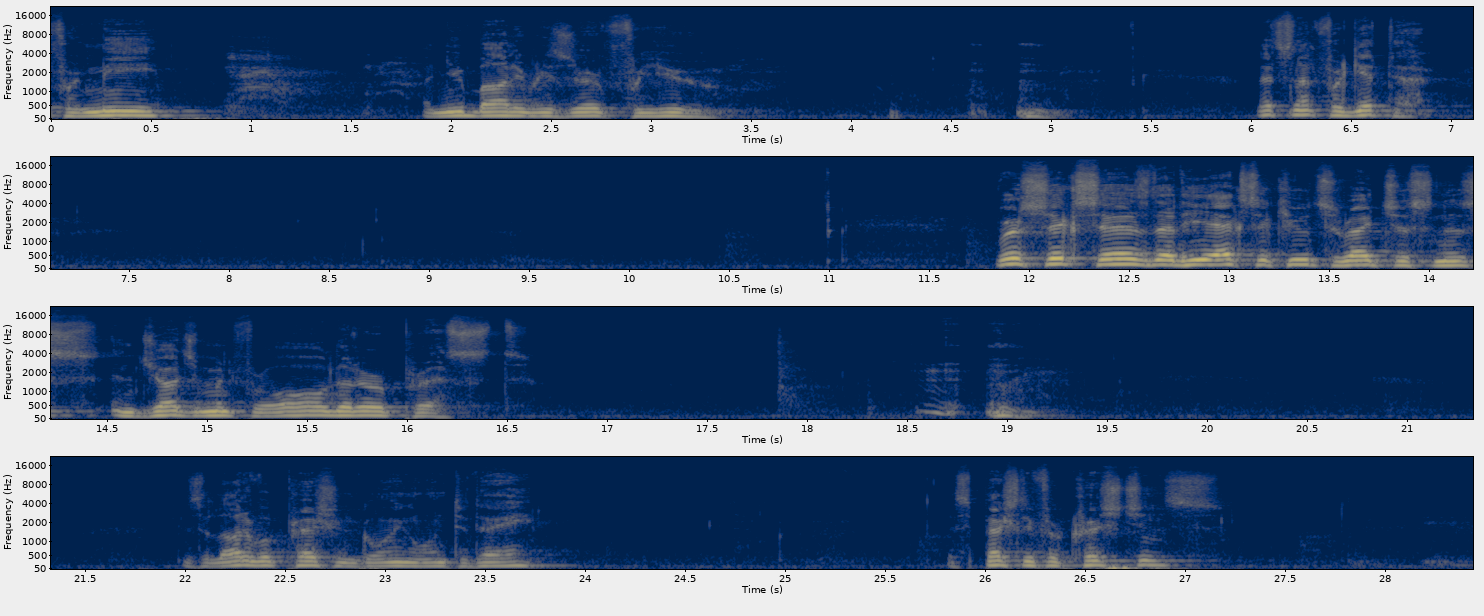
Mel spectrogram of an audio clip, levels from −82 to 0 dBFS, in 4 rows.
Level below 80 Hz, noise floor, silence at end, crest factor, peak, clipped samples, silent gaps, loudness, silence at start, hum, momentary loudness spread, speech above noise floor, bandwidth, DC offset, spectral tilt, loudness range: -58 dBFS; -71 dBFS; 1.3 s; 20 dB; -12 dBFS; under 0.1%; none; -30 LUFS; 0 s; none; 24 LU; 41 dB; 19 kHz; under 0.1%; -6 dB/octave; 21 LU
